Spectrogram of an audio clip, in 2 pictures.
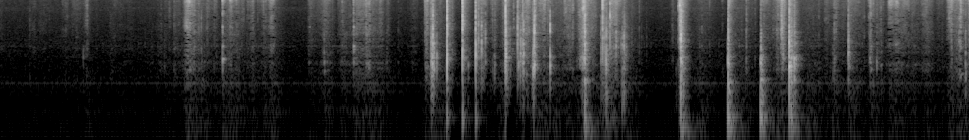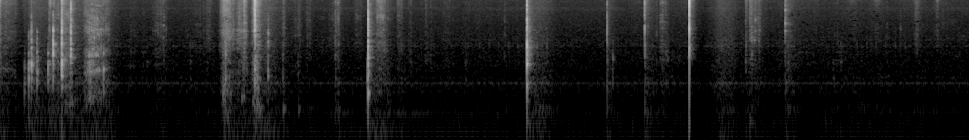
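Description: Foil lid being peeled off a plastic yogurt cup: crinkling and tearing of the foil in bursts, then a few separate sharp clicks as the cup is handled.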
